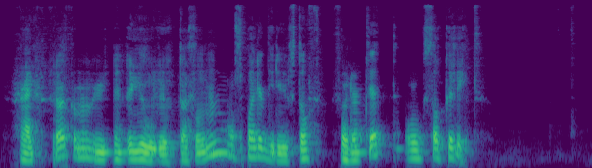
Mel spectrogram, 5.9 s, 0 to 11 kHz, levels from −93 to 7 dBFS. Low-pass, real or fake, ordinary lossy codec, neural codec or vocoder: 9.9 kHz; fake; MP3, 64 kbps; codec, 44.1 kHz, 1.7 kbps, Pupu-Codec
